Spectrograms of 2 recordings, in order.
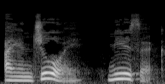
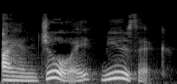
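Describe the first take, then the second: First: Enjoy and music are stressed equally. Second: The same.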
